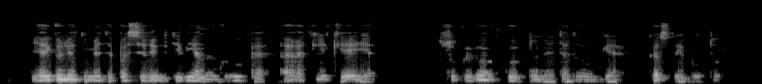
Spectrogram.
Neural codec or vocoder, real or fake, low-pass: none; real; 7.2 kHz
